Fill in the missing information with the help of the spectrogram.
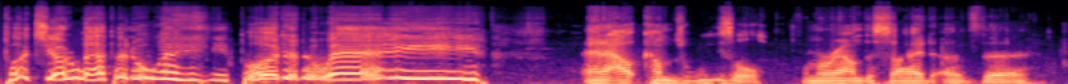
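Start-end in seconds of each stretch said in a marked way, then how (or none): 0.0-3.2 put-on slow, frail, very high elderly voice, words stretched out. Narrating a scene to players, voicing Weasel in a very old, frail voice. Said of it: "You hear a very old, frail voice go".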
